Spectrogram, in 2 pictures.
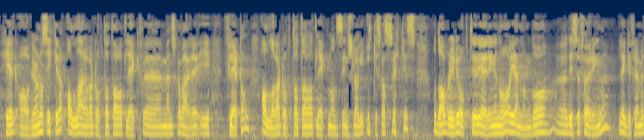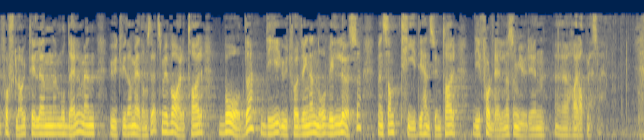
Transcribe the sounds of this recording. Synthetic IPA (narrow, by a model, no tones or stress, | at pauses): heːlt̪ʰɑːʋjœːəɳəɔsɪkːɾəʔɑlːəhæːɾhɑɾʋæʈːɔpt̪ʰɑt̪ːɑʋɑt̪leːkmɛnskɑlʋæːɾəʔɪ | fleːʈʰɑlː | ɑlːəhɑɾʋæʈːɔpt̪ʰɑt̪ːɑʋɑt̪leːkmɑnsɪnʂɭɑːɡəʔɪkːəskɑlsʋɛkːəs | ɔd̪ɑːblɪɖɛɔpːt̪ʰɪlɾɛjeːɾɪŋənnoːɔjɛnːɔmɡoːd̪ɪsːəføːɾɪŋənəlɛɡːəfɾɛmːɛt̪fɔʂɭɑːɡt̪ʰɪlɛnmʊd̪ɛlːmɛɛn | ʉːt̪ʰʋiːd̪ɑmeːd̪lɛmsɾɛ̰t̪ːsɔmɪʋɑːɾət̪ʰɑːɾ | boːd̪əd̪iʉːt̪fɔɾd̪ɾɪŋənənoːʋɪlːøːsəmɛnsɑmt̪ʰiːd̪ɪɦɛnsyːnt̪ʰɑːɾd̪ɪfɔɖḛːlənəsɔmjʉːɾɪənhɑɾhɑt̪ːmɛ̰sæɪ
